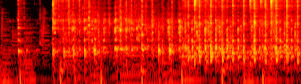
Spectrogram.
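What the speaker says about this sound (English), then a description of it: "we're gonna take this cream and we're gonna also whip it to soft peaks" Cream being whisked by hand toward soft peaks in a bowl, a rapid rhythmic clatter of the whisk against the side that starts after a brief pause and keeps up steadily.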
